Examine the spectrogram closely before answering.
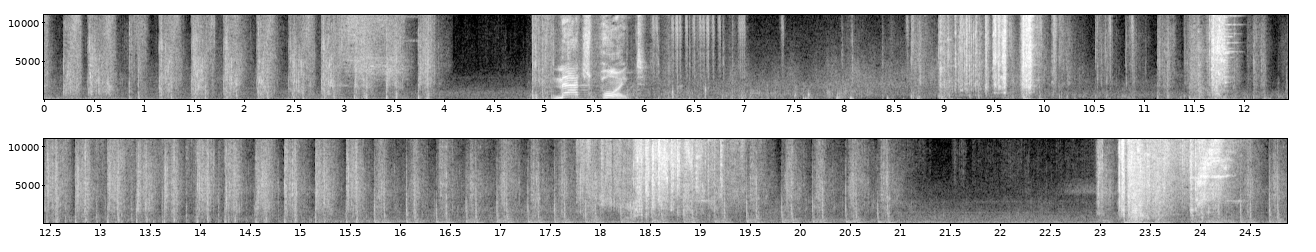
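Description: Quick footsteps run over hard ground.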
